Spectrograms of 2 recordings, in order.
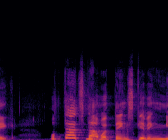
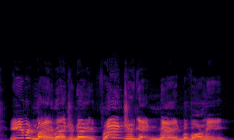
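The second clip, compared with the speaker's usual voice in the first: put-on grumpy old man voice, higher; 9 semitones higher, 3 dB louder than usual. Doing a grumpy old man voice after being asked: grumpy old man voice. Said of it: "You want me to break out my grumpy old man?".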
